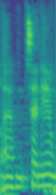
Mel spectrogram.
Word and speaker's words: Ksenia: Senia, would you like to introduce yourself, please? – Yes, thank you so much for having me here. So my name is Senia Castanenka, that's Senia K is silent, and I'm an assistant professor here at Massachusetts General Hospital and Harvard Medical School.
